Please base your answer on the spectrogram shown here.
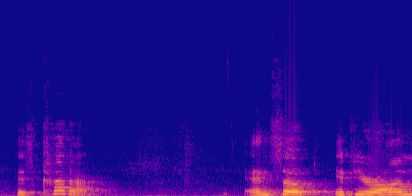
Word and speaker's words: Qatar: say that q a t a r is cut up and so if you're on live today i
